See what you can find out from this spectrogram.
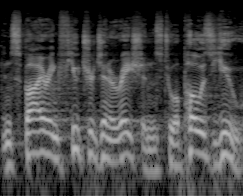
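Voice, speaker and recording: A man playing an earnest, idealistic young hero in a fighting game, calm and principled. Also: mid-range voice, normal speed. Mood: calm resolve. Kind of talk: video game fight intro banter. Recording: hall reverb, clear noise.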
